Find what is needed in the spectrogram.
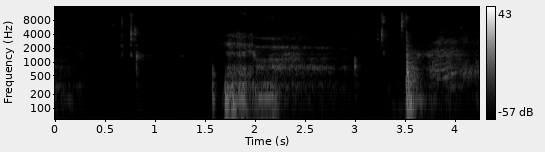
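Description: A few soft mouth clicks and a faint murmured voice from a man pausing mid-sentence, quiet overall, with a small knock about three and a half seconds in.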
